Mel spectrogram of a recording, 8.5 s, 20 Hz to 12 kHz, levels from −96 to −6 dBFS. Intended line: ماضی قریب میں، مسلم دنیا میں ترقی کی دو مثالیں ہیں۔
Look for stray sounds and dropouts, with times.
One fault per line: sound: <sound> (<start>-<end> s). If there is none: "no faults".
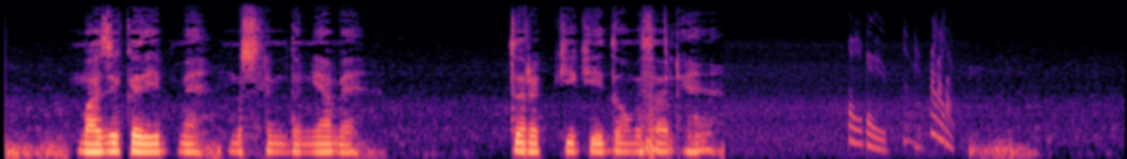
sound: chirp (6.4-7.2 s)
